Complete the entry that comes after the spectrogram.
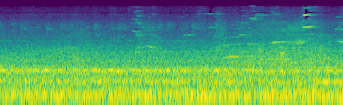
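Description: Electric passenger train heard from inside the carriage, running steadily with a low rumble and an even hum. Faint wheel squeals begin near the end.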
